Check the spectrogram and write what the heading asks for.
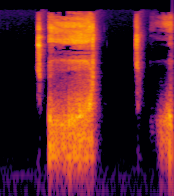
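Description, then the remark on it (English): Paper tearing in two repeated, rhythmic strokes as a person tears a piece of paper while a water faucet is turned on. Each stroke is a sharp snap followed by a loud, ragged rip, with a rushing watery hiss mixed in and no one talking. “oh, I had this this this rhythmic thing that comes in at one point, and it was a combination of me tearing a piece of paper and turning the water faucet on.”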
